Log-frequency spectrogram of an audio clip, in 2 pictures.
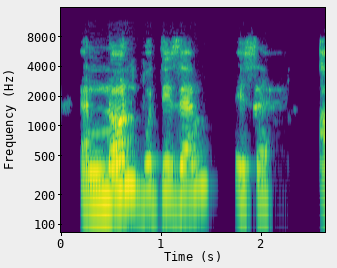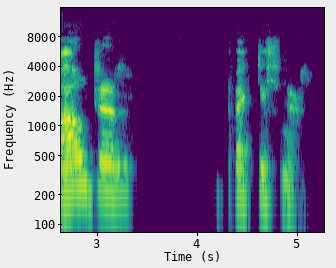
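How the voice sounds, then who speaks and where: A man's high-pitched voice, very slow in pace, with fairly even intonation. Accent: Tibetan. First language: Tibetan. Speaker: Tibetan Buddhist abbot and teacher. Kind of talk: dharma talk. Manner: halting.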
